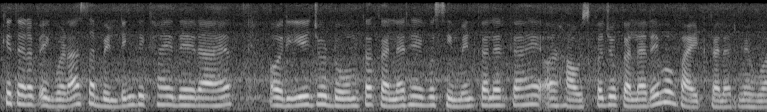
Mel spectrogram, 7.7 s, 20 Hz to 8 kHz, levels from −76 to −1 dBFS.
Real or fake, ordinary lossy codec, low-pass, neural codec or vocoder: real; none; 7.2 kHz; none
